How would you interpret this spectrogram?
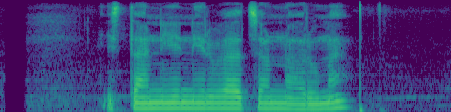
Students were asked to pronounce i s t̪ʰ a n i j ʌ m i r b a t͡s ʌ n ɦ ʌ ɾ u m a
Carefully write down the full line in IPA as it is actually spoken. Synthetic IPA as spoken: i s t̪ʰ a n i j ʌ n i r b a t͡s ʌ n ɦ ʌ ɾ u m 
